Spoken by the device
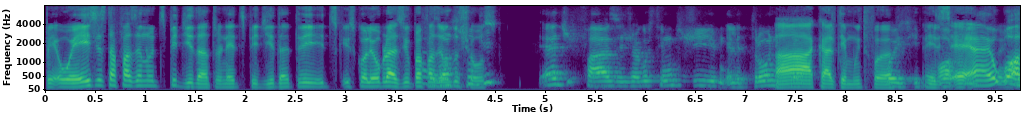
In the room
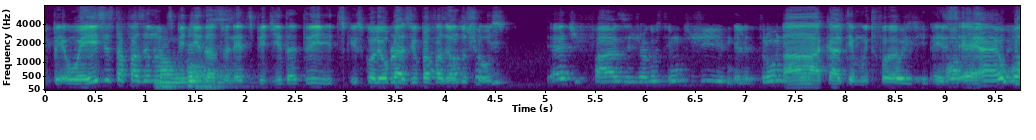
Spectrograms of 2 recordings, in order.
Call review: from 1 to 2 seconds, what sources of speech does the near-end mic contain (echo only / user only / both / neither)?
both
